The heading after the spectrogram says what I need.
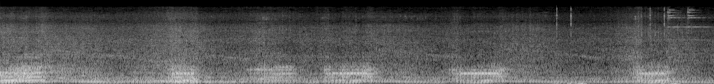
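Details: Honda Vario Techno 125, first fuel-injected Vario, owner's complaint confirmed: on initial throttle the engine is "ngempos dan ngorok", revs surge unevenly, sag and stumble with a lean-sounding bog; hesitation on initial throttle.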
